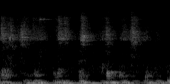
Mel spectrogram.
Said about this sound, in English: Those are our dogs in the background.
